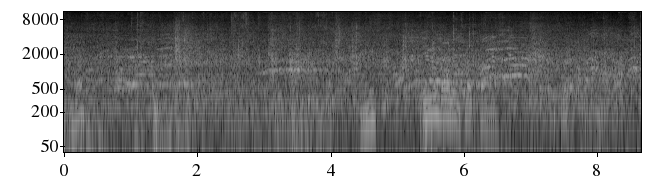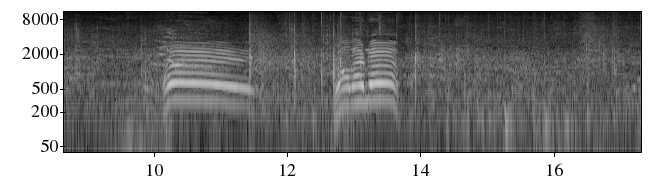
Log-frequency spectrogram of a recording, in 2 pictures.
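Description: Hockey sticks clack against a puck and the ice.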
